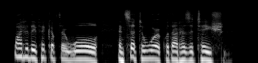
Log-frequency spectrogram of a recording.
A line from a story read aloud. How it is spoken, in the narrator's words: Holston sighed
